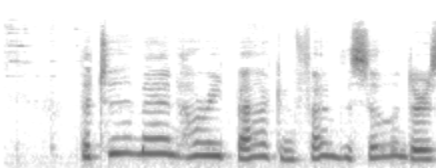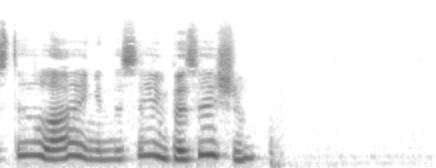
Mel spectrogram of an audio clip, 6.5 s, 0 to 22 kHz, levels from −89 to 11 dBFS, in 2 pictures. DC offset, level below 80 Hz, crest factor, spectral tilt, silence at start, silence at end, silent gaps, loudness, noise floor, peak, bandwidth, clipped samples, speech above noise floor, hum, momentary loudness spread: under 0.1%; -76 dBFS; 18 dB; -3 dB/octave; 0.1 s; 1.2 s; none; -34 LUFS; -76 dBFS; -18 dBFS; 13.5 kHz; under 0.1%; 42 dB; none; 8 LU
